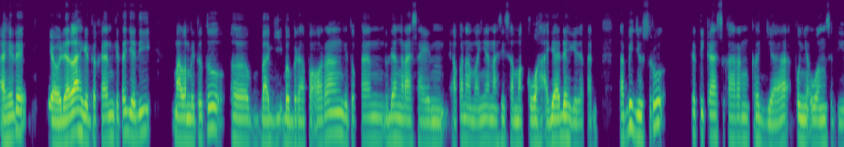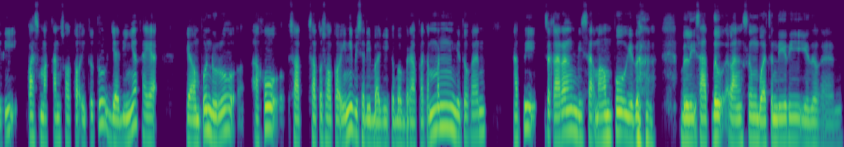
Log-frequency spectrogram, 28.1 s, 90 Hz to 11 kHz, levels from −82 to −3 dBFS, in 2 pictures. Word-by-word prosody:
Akhirnya, 125 +7 +4 0.5
ya, 110 - +7
udahlah 115 +8 +9
gitu, 115 - 0
kan, 120 0 +2
kita 125 +4 -1
jadi 130 +2 +3 0.6
malam 120 0 +5
itu, 125 +2 -3
tuh, 170 +1 +4 0.3
eee, 115 -2 +2 0.3
bagi 110 0 0
beberapa 110 -1 0
orang 140 +5 +1
gitu, 115 -1 -5
kan, 120 0 -3 0.3
udah 120 +2 +1
ngerasain 110 -2 -2 0.4
apa 105 - -5
namanya 110 +1 -2
nasi 110 +1 -3
sama 105 0 -2
kuah 110 -1 +1
aja, 120 +4 +4
deh, 125 -1 +5
gitu, 100 -1 -4
kan. - - -8 0.4
Tapi 125 +8 +1
justru 155 +11 +1 0.4
ketika 135 -2 -1
sekarang 120 -1 -4
kerja, 105 -1 -2
punya 115 -2 +2
uang 110 0 0
sendiri 105 - -6 0.2
pas 130 -1 0
makan 120 0 -3
soto 120 -2 -5
itu, 115 +3 -6
tuh, 200 +2 0
jadinya 115 - +1
kayak, 120 -2 -2 0.5
ya, 115 - +2
ampun 150 +9 +2
dulu 140 +5 +1 0.3
aku 115 0 +1
sa 115 -3 -1
satu 120 0 -2
soto 115 -1 -1
ini 115 +7 +4
bisa 135 -4 -2
dibagi 105 -2 -1
ke - - -3
beberapa 100 0 -3
temen 170 +2 +2
gitu, 125 -1 -3
kan, 135 +3 -3 0.5
tapi 125 +8 -1 0.3
sekarang 145 +4 +3
bisa 125 -1 -2
mampu 130 +3 +3
gitu 120 +2 +4 0.7
beli 120 0 +5
1 120 +2 +3
langsung 115 +1 0
buat 110 0 +2
sendiri 115 +1 +1 0.2
gitu, 105 0 -3
kan. 95 0 -14
120 Hz, 145 wpm, -24 LUFS, 110-130 Hz, 0.7 s, udahlah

